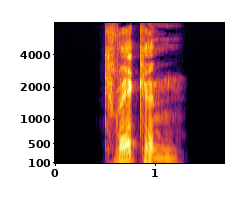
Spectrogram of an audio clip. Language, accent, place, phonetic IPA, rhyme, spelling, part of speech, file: German, Germany, Berlin, [ˈkvɛkn̩], -ɛkn̩, Quecken, noun, De-Quecken.ogg
- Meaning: plural of Quecke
